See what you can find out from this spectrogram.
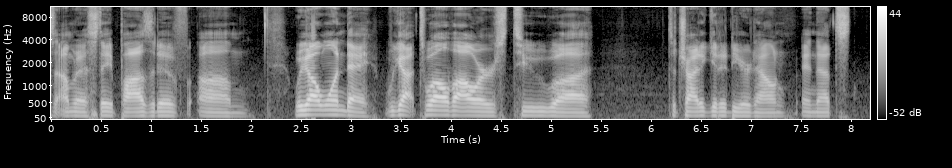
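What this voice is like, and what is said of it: Deflated, low-energy voice. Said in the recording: “my voice sounds a little deflated”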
